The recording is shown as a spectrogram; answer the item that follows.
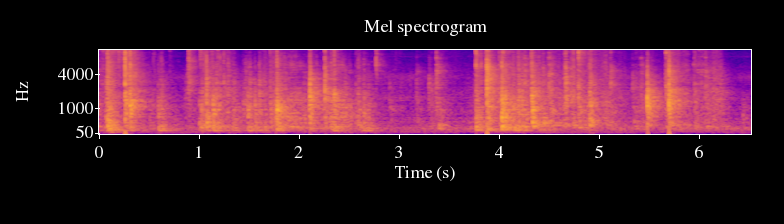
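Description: Crinkling and clicking of a clear plastic blister pack being handled and pulled at, in irregular spells with a quieter stretch about halfway through.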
